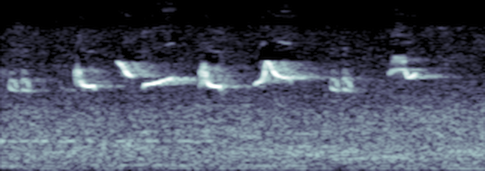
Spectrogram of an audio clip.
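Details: Wild rufous-bellied thrush in full song: bright whistled notes in quick bursts, some rising, others falling, delivered a few per second with small gaps.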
